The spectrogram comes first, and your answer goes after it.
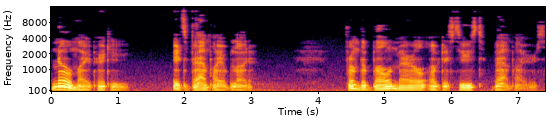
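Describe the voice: In a put-on character voice with a dark, mellow tone and vocal fry, the speaker goes at a slow pace with long, frequent pauses and lively intonation. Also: man, extremely low pitch for a man.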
